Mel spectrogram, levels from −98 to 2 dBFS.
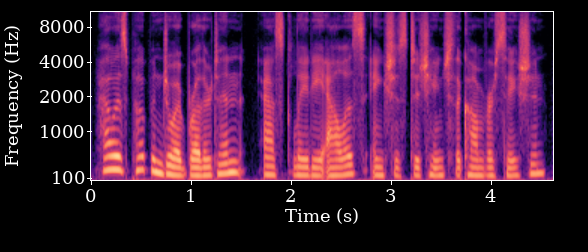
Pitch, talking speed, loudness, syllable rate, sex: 175 Hz, 155 wpm, -18 LUFS, 6.0 syllables/s, female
